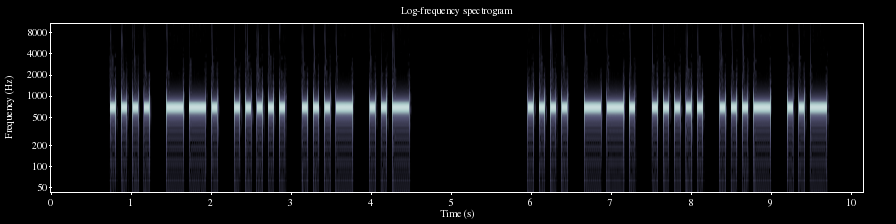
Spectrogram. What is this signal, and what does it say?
Morse code, heard as a keyed tone, about 17 wpm, 700 Hz. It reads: HG5VU HG5VU
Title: DXCC-100 Call Signs - 5 Characters - Repeated 3x - 17wpm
